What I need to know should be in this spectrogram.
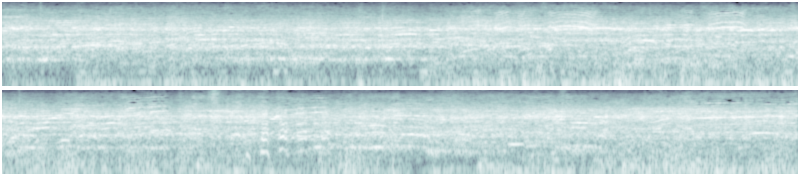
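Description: A large crowd of young people cheers and shouts loudly outdoors.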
